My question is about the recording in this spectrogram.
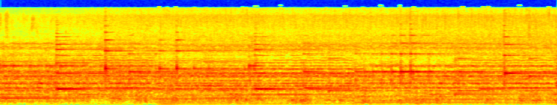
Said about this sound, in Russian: За окном идет дождь, но этот малыш или малышка его никогда не увидят.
